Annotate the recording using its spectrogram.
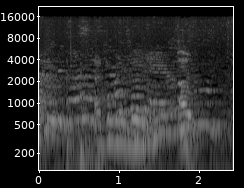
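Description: A young girl talking, a child's high voice retelling a short story in halting phrases.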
